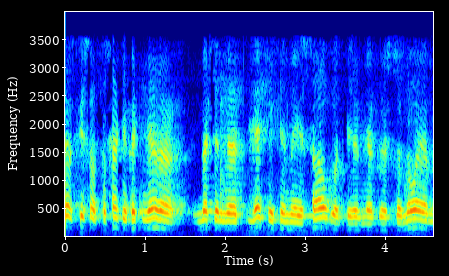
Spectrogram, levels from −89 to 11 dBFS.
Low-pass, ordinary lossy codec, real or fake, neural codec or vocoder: 3.6 kHz; AAC, 16 kbps; fake; codec, 16 kHz, 6 kbps, DAC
